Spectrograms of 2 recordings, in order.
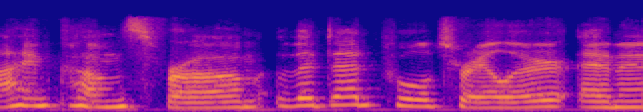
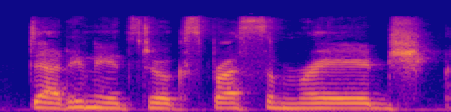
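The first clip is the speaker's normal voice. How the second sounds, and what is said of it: Deadpool impression, suddenly super serious. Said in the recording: “it's Deadpool when he gets super serious all of a sudden ... That was a great impression.”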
